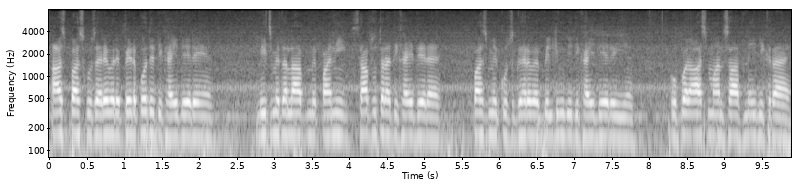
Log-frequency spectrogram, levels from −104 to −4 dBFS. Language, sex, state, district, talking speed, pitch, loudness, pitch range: Hindi, male, Rajasthan, Bikaner, 210 wpm, 155 Hz, -15 LUFS, 150-160 Hz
